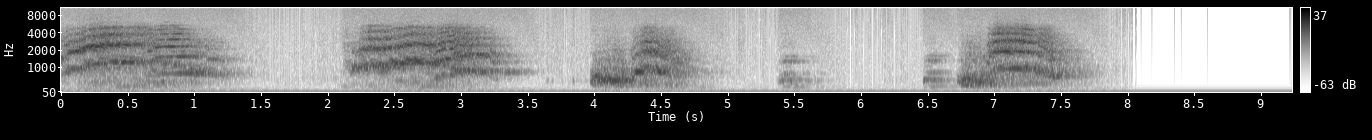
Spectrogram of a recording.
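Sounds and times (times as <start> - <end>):
chimpanzee: 0.0 - 1.3, 2.1 - 5.8, 6.4 - 7.8.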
